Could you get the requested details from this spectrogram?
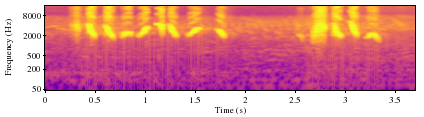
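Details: Energetic greater green leafbird song meant to lure rival birds into showing off their repertoire: a rapid run of about ten slurred, downward-sliding whistled notes, a brief pause, then four more loud notes.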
